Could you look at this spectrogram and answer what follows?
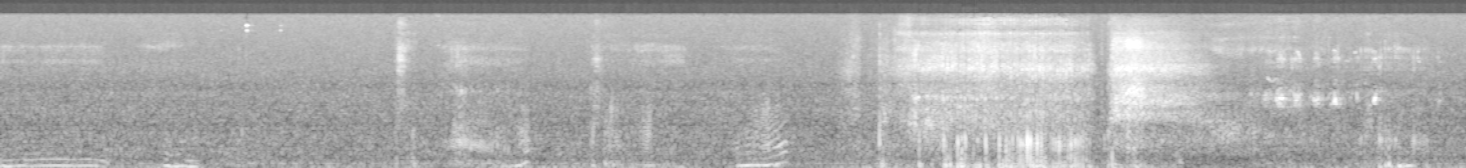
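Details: Sleeping pug: repeated low, grunting snores with snorting, typical flat-faced dog noisy breathing; snoring.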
